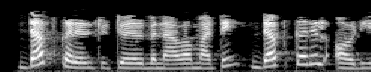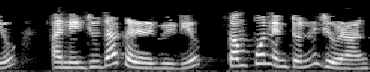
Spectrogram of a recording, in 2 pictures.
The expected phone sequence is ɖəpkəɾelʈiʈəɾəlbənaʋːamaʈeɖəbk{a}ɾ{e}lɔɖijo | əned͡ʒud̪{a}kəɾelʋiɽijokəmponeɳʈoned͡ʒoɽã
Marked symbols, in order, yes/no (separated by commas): no, yes, yes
